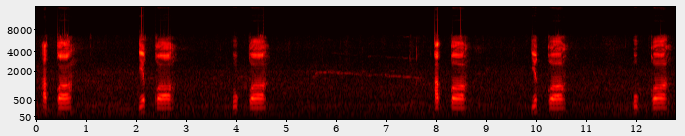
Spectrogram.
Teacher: ঝাঁকুনি বা প্রতিধ্বনি, অর্থাৎ ডাবল করে পড়তে হবে।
